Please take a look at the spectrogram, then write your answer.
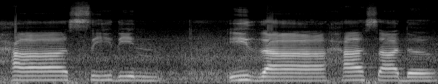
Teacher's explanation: وَمِن شَرِّ حاسد، ہا کو حلق سے بھی نکالیں گے اور ایک الف کے برابر ہا کو کھینچیں گے کیونکہ الف سے پہلے ہا کے اوپر زبر ہے. حاسد، سین میں سٹی کی آواز آئے گی. حاسد اذا حسد، اذا پہ ذال کو ہم ایک الف کے برابر کھینچیں گے کیونکہ الف سے پہلے ذال کے اوپر زبر آ رہا ہے.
